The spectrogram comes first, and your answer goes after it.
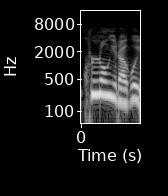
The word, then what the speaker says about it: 쿨롱: 전화 또는 전기량의 기호이고 단위는 쿨롱이라고 읽습니다 r은 두 전화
